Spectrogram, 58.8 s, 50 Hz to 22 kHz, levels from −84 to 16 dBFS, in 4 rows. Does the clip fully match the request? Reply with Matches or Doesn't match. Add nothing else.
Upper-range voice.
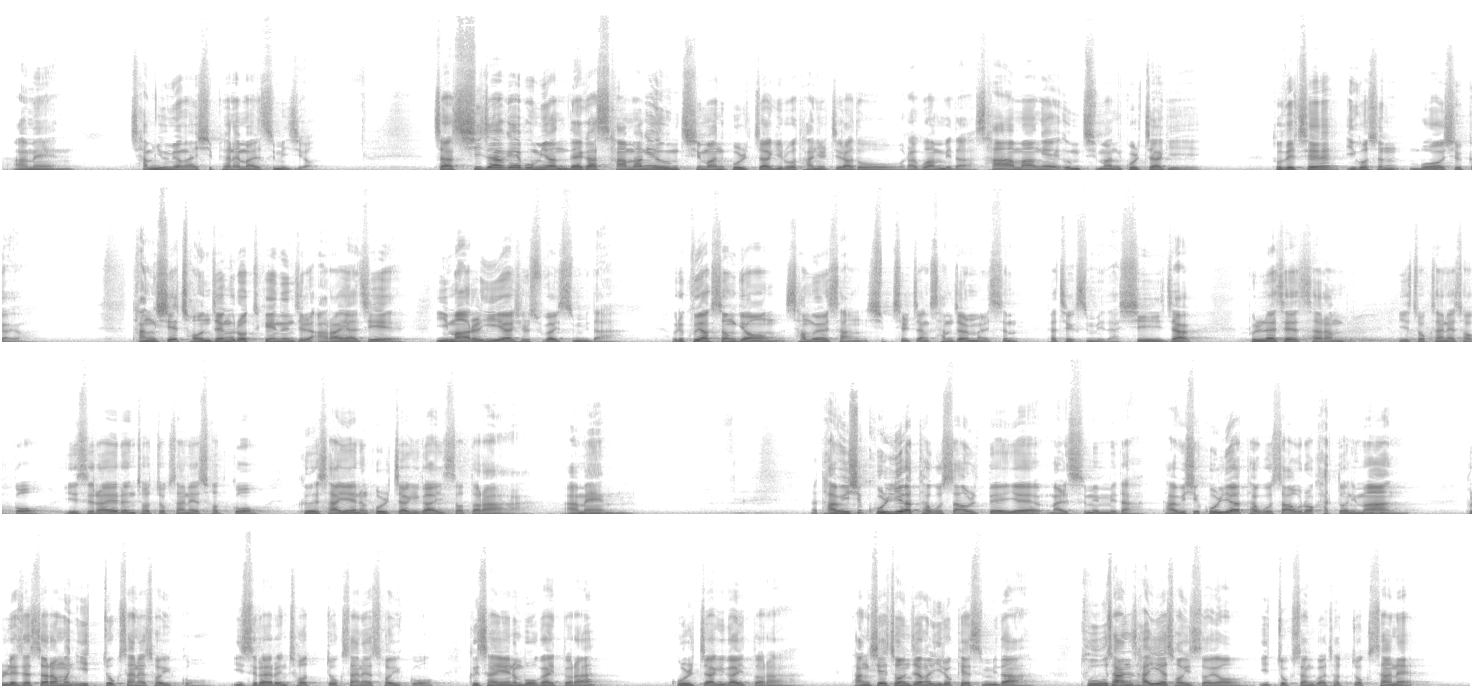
Doesn't match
